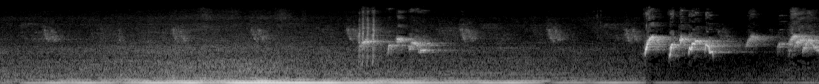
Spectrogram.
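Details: Bulbul song: a loud low mechanical hum fills the first part, then rapid bright chirped and warbled notes burst out clearly in the final seconds.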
